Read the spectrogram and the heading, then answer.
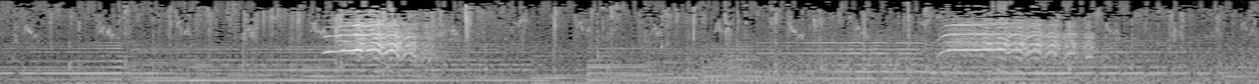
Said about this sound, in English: Don't be scared. A horse is a very gentle animal. It won't do anything to you.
